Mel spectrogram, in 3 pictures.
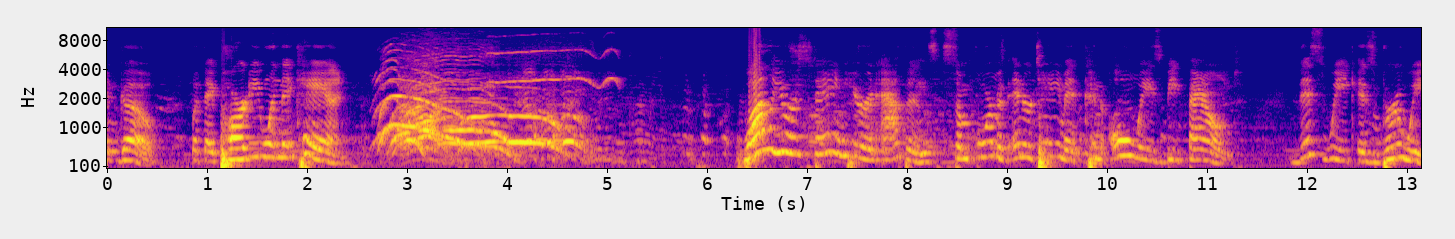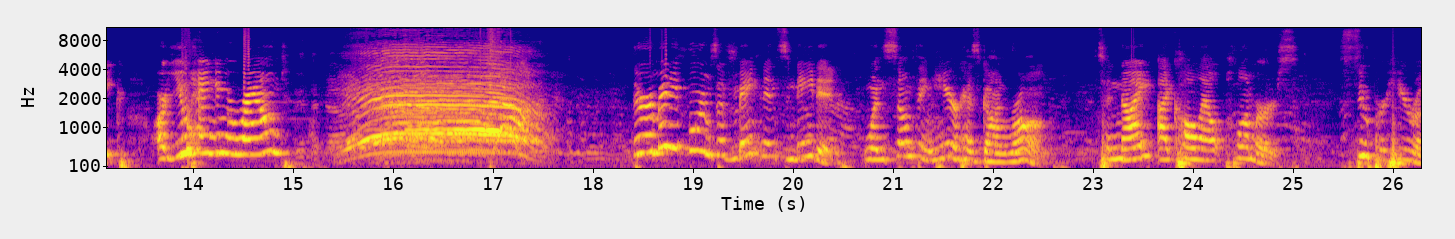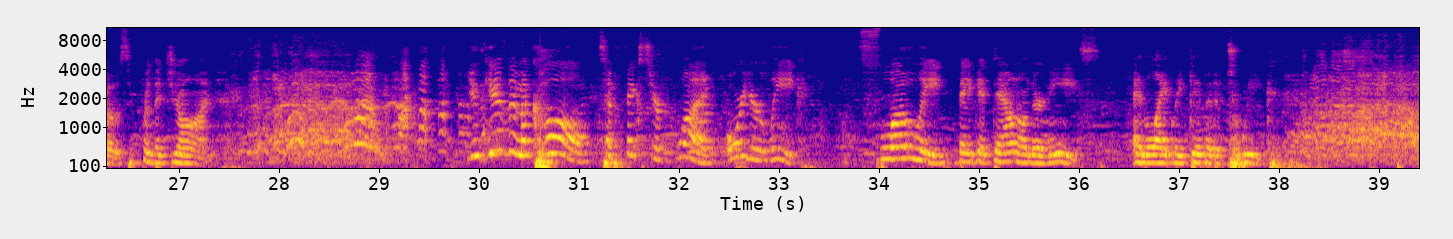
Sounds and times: Speech: 0.0s - 2.4s, 6.4s - 15.4s, 18.4s - 27.4s, 29.9s - 38.0s.

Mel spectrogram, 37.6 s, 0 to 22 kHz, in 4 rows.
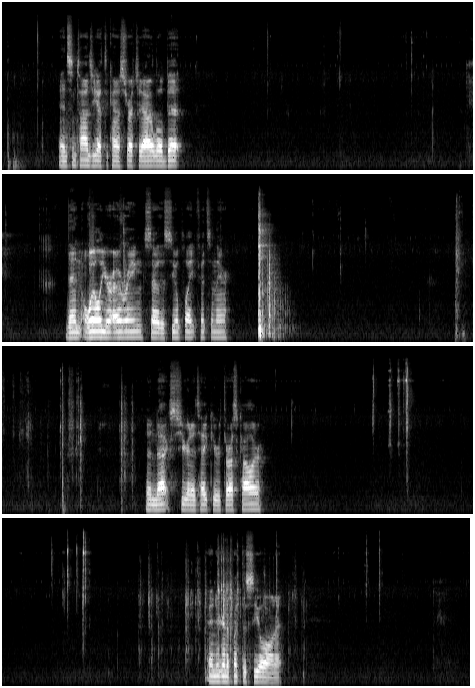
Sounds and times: Inside, small room: 0.0s - 37.6s
Speech: 1.2s - 3.6s, 10.7s - 14.0s, 21.7s - 24.1s, 32.4s - 33.9s.

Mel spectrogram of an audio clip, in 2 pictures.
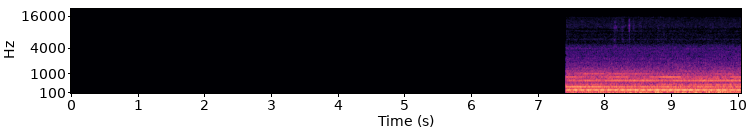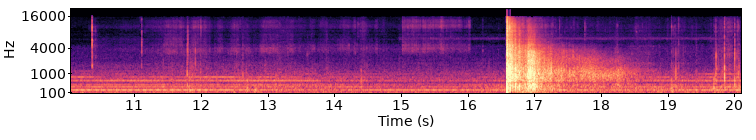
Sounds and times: Firecracker: 15.0s - 18.8s.

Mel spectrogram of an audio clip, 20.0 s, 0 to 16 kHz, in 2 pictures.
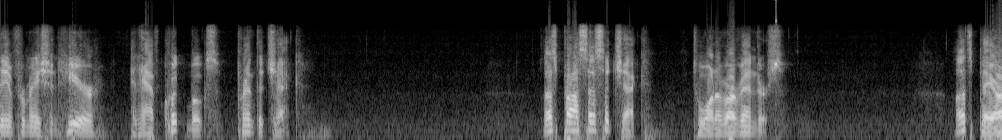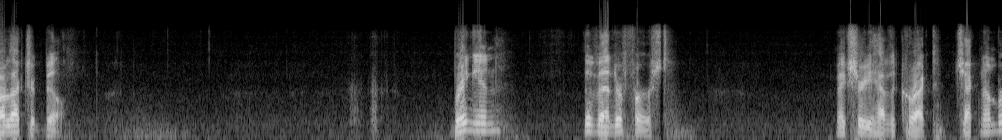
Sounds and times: Speech: 0.0s - 3.1s, 5.4s - 7.9s, 9.5s - 10.8s, 14.6s - 15.1s, 15.8s - 16.8s, 18.4s - 20.0s.

